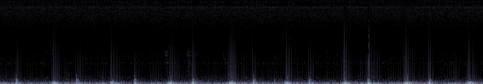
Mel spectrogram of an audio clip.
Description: Just a small recording of my heart beating away.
